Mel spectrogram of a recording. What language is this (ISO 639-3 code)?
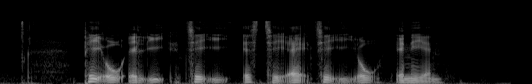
dan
